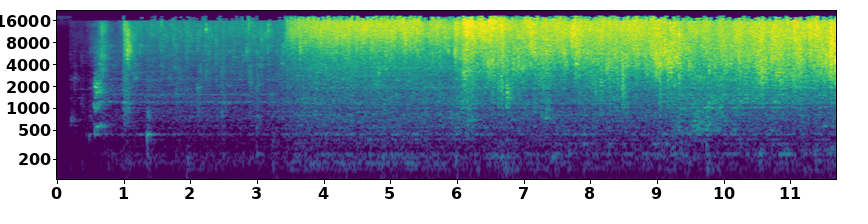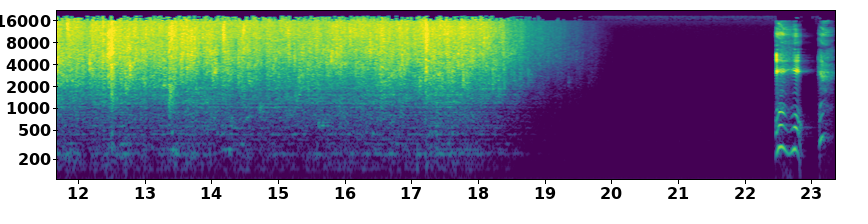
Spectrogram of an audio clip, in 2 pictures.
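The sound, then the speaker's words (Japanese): Water pours to rinse someone off in a bath: a steady rushing stream runs for about fifteen seconds, then stops. A few soft knocks come before it, and two brief sharp sounds follow at the end. “はーい、流すわよ。”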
